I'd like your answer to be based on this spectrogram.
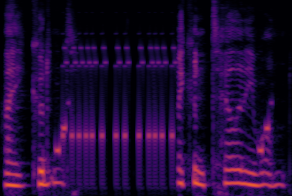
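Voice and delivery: put-on high, slow young girl's voice. Game character confessing she told no one, young girl voice. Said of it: "I keep putting the young girl voice on her".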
